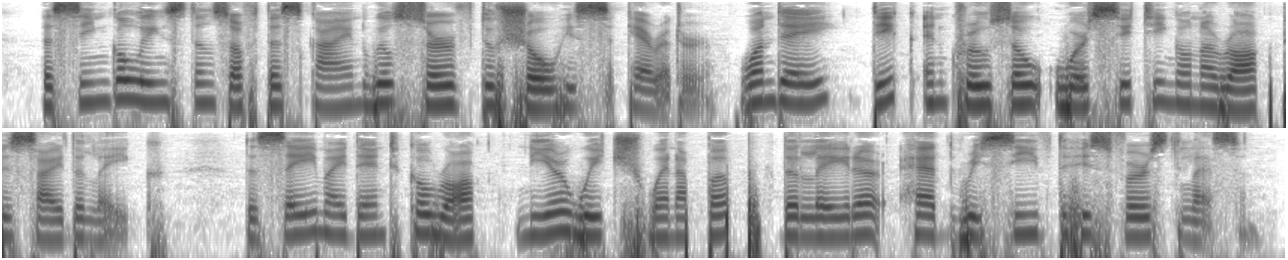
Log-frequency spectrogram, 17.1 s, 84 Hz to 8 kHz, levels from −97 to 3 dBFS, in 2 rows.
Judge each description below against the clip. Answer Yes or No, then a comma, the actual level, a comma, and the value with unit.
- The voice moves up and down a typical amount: No, narrow, 2.3 semitones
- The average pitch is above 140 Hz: Yes, high, 190 Hz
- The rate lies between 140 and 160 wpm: Yes, average, 145 wpm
